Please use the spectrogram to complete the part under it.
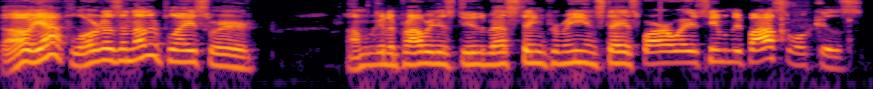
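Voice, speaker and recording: A man's voice: high voice, quick pace, fairly bright tone. A man giving casual live darts commentary.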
